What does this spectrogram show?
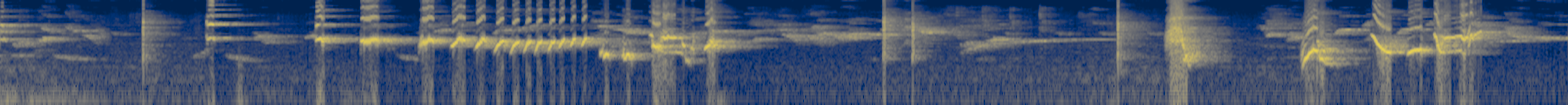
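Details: Morning song of a white-rumped shama, played to provoke other shamas into singing, full of imitated phrases: loud, varied whistles, sharp clicks, rapid rattling trills and sweeping slurred notes in quick succession.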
